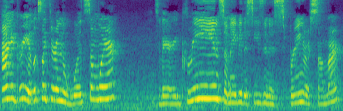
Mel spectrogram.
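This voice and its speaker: A high-voiced woman reads aloud to young children in an expressive, teacherly way. She coaxes them along with questions. The room is echoey, with faint noise behind her. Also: moderate pace. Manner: expressive, encouraging, instructive. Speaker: teacher reading a picture book aloud to children. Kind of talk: animated read-aloud with questions to young listeners. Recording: roomy echo with faint background noise.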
